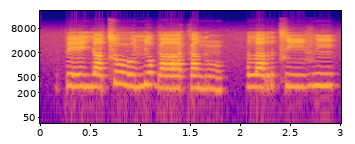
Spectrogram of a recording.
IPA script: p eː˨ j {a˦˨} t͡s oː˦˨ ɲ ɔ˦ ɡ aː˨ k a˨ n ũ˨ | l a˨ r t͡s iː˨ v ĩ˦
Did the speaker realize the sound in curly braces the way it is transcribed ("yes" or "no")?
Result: no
